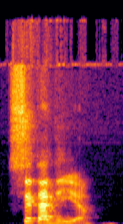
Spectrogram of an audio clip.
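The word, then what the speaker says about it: c'est-à-dire: there seta d okay everything is pronounced it's it's in one go the t is linked to the a cetadir that is to say so try that again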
